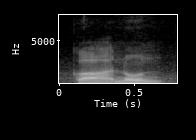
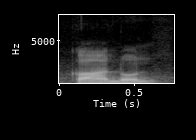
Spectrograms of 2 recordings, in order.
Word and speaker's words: কানন: এই যে আমাদের নিয়মে আয়ের কথা বলা আছে, কাজে এই মধ্য অয়ের উচ্চারণ ওকারের মতো হয়ে যাচ্ছে, দিয়ে আমরা লিখছি কানন, কয়েকার দন্ত নয় ওকার দন্ত ন, উচ্চারণটা হবে কানন। আমরা লিখব কিন্তু এটা কয়েকার দন্ত ন আবার দন্ত ন, কিন্তু উচ্চারণ করতে গিয়ে আমরা বলবো কানন।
